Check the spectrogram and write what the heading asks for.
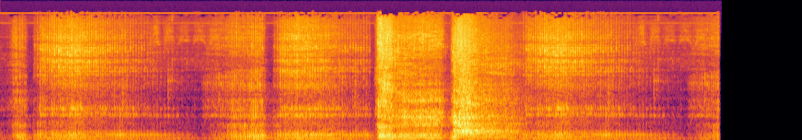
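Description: Tiger roaring: a string of deep, rough roars, loudest about five to six seconds in, cutting off suddenly about nine seconds in.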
